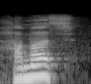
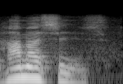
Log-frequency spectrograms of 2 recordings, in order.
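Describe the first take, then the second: First: It ends in a plain s sound, two syllables. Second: It ends with an extra iz syllable, three syllables. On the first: The possessive is written with an apostrophe only. "아파스트로피가 붙으나 마나 그냥 하마스예요" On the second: The possessive is written with apostrophe s. "소유격은 하마시스"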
